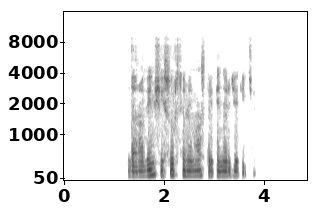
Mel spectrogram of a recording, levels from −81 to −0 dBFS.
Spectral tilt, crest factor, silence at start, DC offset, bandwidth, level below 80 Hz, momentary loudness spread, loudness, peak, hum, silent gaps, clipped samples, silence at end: -5 dB/octave; 18 dB; 1.25 s; under 0.1%; 9.4 kHz; -72 dBFS; 12 LU; -32 LUFS; -16 dBFS; none; none; under 0.1%; 1.05 s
